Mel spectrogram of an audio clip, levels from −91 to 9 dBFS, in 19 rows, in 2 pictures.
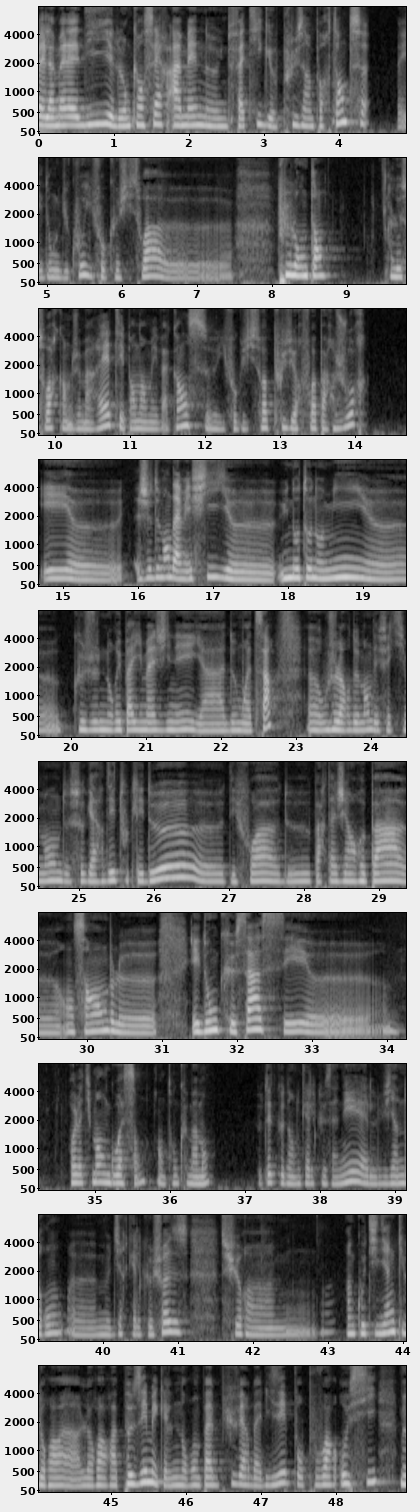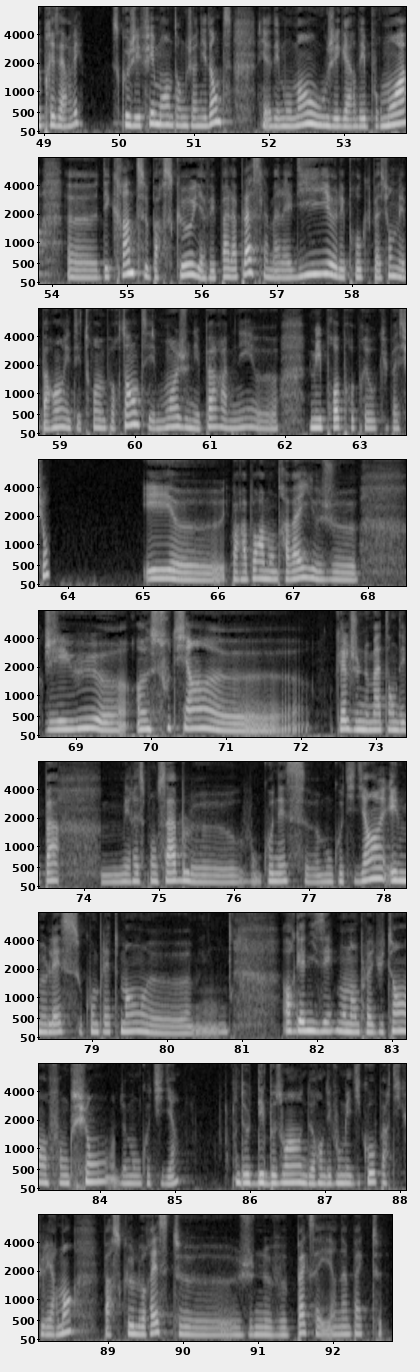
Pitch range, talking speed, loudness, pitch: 175-210 Hz, 155 wpm, -22 LUFS, 190 Hz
